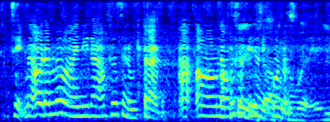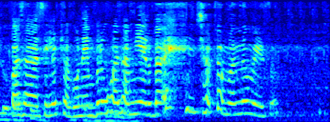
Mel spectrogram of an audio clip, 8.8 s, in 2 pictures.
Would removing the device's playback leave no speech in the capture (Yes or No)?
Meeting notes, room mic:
No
